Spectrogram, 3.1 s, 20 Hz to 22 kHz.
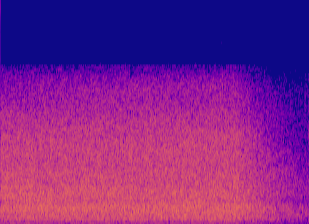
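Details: Lasko PN020350 floor fan after repair and maintenance (was noisy and hardly spinning; roll pin refitted), powered on at high speed: smooth, steady airy rush with an even low hum, no rattle or squeal; fan runs cleanly.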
